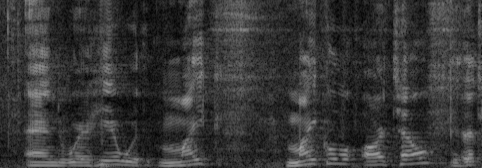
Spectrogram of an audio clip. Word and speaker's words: Ertel: Again, I'm here with my co-host, Jose Miranda, and we're here with Michael Ertel. Is that how you pronounce it? Yeah. Ertel?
